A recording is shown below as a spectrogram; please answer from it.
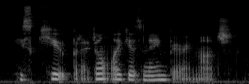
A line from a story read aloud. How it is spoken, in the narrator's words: She whispered to them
